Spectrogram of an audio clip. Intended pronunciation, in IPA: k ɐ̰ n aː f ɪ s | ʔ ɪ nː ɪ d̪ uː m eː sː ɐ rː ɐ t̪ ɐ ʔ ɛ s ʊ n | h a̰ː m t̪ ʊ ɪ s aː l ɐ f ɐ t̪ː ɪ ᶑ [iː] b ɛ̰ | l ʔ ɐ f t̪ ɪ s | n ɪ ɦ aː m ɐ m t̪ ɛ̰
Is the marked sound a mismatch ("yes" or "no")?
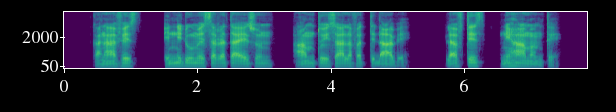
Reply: yes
